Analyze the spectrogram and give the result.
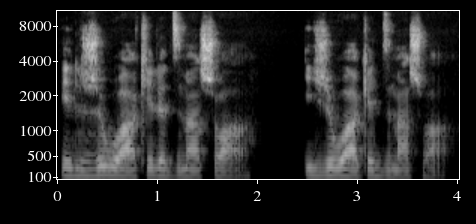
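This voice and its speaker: A man teaching pronunciation, reading each example sentence slowly and plainly, often twice. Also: mid-range voice, level tone. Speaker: French language teacher. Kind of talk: slow pronunciation drill.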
